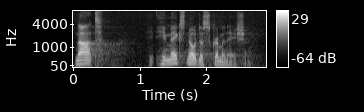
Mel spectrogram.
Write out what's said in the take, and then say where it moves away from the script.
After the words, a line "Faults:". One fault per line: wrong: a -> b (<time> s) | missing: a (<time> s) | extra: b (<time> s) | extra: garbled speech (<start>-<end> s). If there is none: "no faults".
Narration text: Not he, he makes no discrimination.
Not he, makes no discrimination.
Faults:
missing: he (1.4 s)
